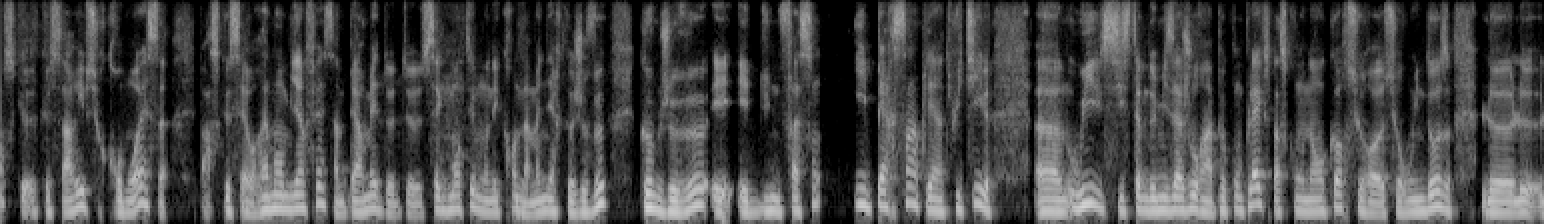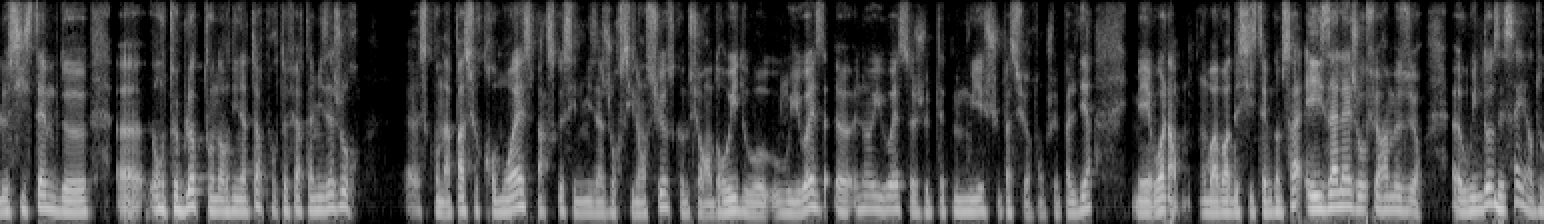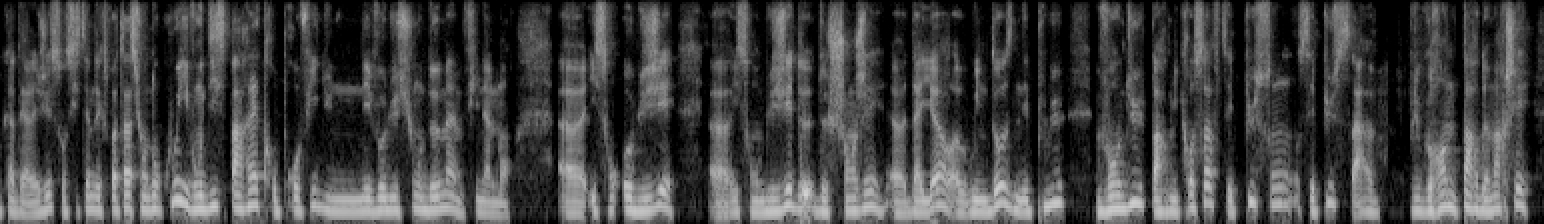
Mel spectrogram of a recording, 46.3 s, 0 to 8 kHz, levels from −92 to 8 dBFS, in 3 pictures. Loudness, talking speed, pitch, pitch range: -22 LUFS, 240 wpm, 120 Hz, 110-140 Hz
